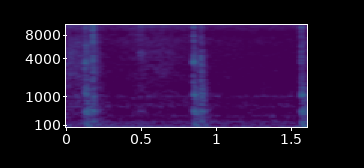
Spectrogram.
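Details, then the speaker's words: Chinese diesel air heater in a workshop, starting up with the glow plug heating: soft, evenly spaced ticks about every 0.7 seconds; the fuel dosing pump pulsing normally. "so now you can hear the pump saying the pump's now started"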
